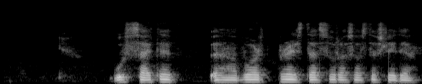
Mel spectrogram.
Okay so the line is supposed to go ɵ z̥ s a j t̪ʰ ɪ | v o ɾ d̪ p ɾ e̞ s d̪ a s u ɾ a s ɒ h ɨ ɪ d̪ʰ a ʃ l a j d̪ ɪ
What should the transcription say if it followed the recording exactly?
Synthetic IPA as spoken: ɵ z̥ s a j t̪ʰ ɪ | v o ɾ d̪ p ɾ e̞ s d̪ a s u ɾ a s ɒ s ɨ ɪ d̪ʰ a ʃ l a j d̪ ɪ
